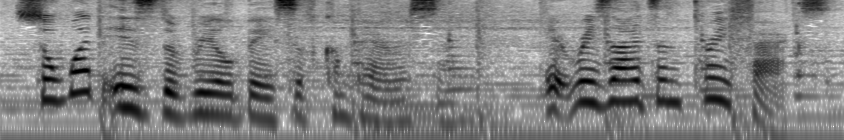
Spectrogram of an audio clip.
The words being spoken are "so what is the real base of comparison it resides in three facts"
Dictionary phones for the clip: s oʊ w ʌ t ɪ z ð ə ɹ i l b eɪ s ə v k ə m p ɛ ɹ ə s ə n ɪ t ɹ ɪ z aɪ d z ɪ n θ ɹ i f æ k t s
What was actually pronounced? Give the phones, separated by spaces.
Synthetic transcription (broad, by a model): s oʊ w ʌ t ɪ z ð ə ɹ i l b eɪ s ə v k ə m p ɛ ɹ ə s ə n ɪ t ɹ ɪ z aɪ d z ɪ n θ ɹ i f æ k t s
